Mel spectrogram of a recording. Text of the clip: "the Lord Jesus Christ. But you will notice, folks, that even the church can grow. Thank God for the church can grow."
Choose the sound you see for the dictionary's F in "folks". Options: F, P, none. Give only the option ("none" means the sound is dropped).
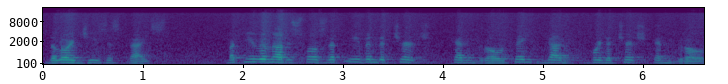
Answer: P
